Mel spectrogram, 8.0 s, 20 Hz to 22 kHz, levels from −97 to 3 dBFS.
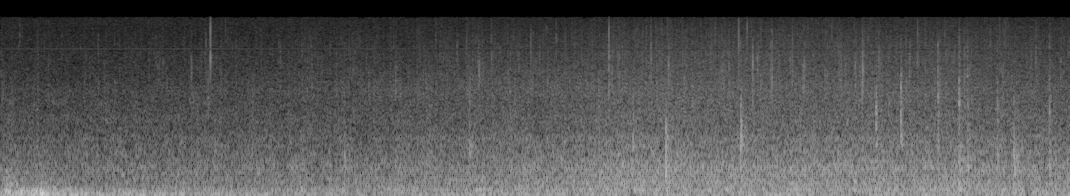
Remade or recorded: recorded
